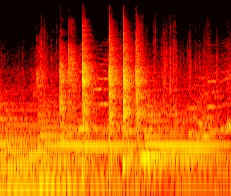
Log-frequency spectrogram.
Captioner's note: door-knock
